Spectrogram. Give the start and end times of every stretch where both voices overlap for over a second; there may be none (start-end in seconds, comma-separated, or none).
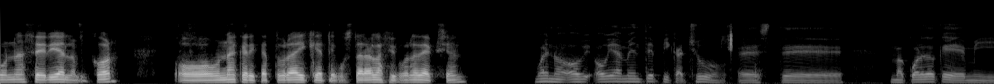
none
